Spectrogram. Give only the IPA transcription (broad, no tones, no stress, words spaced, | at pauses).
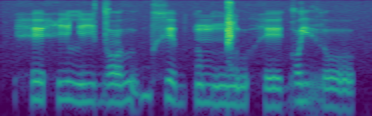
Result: hehili dɔ ðṵbxebtõmŋ͡ǁu he ɡɔjro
